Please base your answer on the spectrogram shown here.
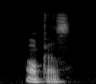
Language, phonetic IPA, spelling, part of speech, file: Polish, [ˈɔkas], okaz, noun, LL-Q809 (pol)-okaz.wav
